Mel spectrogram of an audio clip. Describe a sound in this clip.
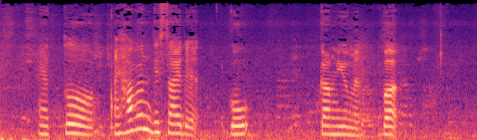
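A young woman talks close to a microphone with animation.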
